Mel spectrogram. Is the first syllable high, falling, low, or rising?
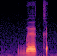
high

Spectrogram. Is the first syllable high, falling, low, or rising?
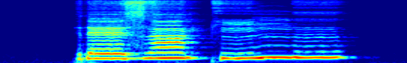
low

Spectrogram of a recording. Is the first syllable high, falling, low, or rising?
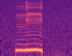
falling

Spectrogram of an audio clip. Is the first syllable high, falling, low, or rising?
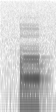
high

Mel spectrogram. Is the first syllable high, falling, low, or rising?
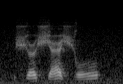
rising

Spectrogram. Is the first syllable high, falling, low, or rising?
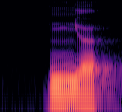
low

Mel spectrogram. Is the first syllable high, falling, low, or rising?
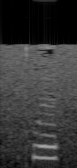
high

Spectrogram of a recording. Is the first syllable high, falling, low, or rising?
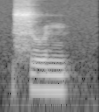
low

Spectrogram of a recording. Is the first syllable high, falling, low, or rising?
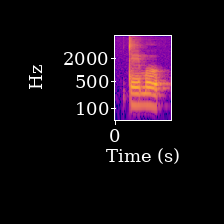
high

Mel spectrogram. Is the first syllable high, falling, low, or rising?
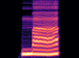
low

